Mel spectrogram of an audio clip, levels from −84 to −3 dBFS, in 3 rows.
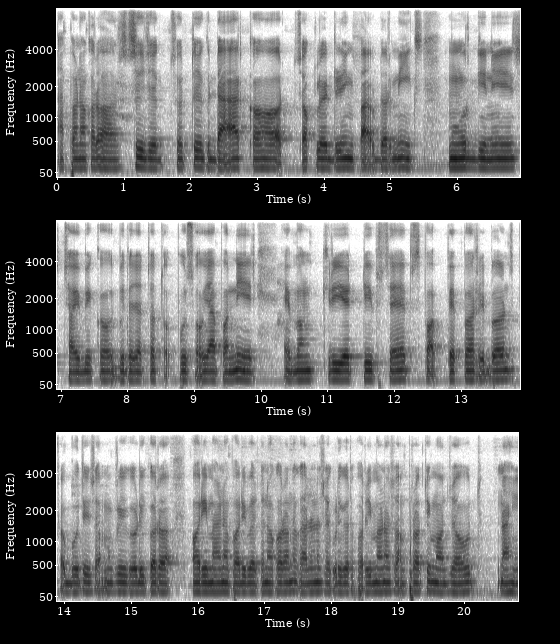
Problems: background sounds at intervals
